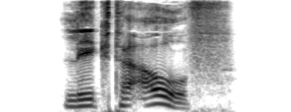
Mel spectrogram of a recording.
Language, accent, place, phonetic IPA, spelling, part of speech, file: German, Germany, Berlin, [ˌleːktə ˈaʊ̯f], legte auf, verb, De-legte auf.ogg
- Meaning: inflection of auflegen: 1. first/third-person singular preterite 2. first/third-person singular subjunctive II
